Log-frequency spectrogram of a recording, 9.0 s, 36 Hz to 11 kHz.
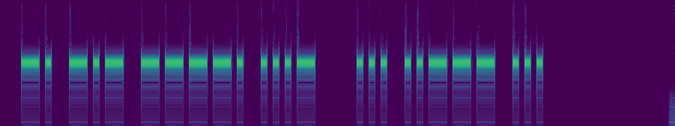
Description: Morse code, heard as a keyed tone, about 15 wpm, 650 Hz. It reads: NK9V S2S
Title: SOTA QSO Practice 15wpm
